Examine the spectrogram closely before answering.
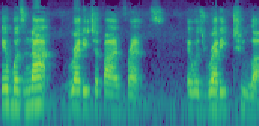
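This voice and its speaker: A woman's unremarkable speaking voice at medium pitch, fairly slow in pace, with an American accent. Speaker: reality show contestant. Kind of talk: casual chat. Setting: video call.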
